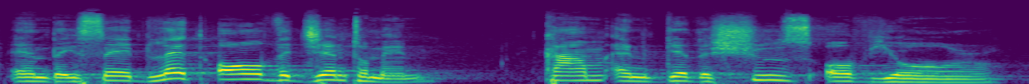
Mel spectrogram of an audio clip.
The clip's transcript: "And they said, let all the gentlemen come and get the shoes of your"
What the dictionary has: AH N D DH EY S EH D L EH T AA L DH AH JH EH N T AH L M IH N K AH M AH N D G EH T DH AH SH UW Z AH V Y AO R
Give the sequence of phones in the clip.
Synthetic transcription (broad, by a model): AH N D DH EY S EH D L EH T AA L DH AH JH EH N T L M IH N K AH M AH N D G EH T DH AH SH UW Z AH V Y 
